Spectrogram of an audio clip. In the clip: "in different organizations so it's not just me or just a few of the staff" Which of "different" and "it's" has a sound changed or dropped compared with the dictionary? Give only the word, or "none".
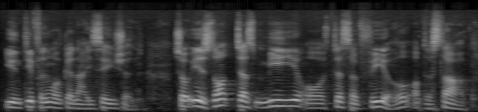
different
